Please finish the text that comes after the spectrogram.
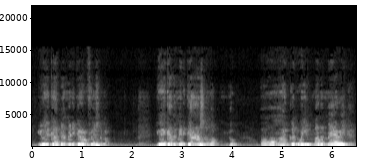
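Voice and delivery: put-on high, fast gushing voice of an old flame; mock gushing old flame. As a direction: gush over them like a nosy ex. Imitating gossiping old flames.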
